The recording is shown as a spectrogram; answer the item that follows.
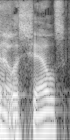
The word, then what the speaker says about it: Lascelles: Lassell, you know, is it Lassell? Is that how you pronounce it? Lascelles.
